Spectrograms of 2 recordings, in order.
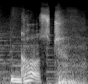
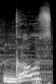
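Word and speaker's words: ghost: মোস্ট অফ the time তোমরা ঘোস্ট উচ্চারণ করো। আসলে ঘোস্ট এটি অশুদ্ধ উচ্চারণ। সঠিক উচ্চারণটি হলো গোস্ট ইজ দ্য রাইট pronunciation of ঘোস্ট। সো আজকে থেকে জেনে রাখো, কখনই ঘোস্ট বলা যাবে না, তোমাদের বলতে হবে গোস্ট।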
